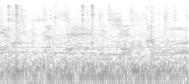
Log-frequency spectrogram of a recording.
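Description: Faint online slot game audio: quiet background music tones with a few light ticks as winning symbols clear from the reels.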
